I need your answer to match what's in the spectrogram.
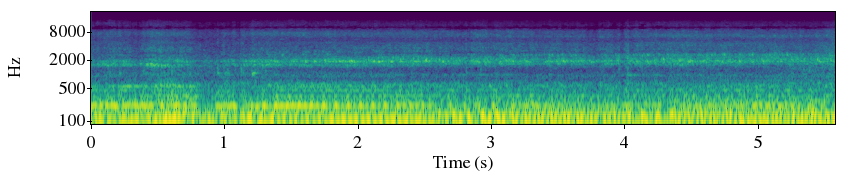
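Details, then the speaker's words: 1966 Mustang GT fastback V8 after a cold start on its freshly installed new exhaust: a deep, even burble with a steady low pulse and no ticks, rattles or leaks; healthy running. "thank you that sounds good in a minute we're going to go on a test drive this video"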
